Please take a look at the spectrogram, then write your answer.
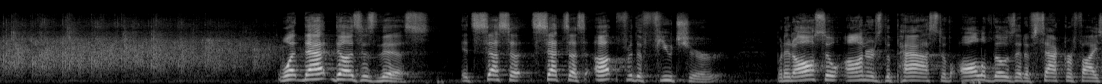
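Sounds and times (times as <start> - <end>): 
audience applauding: 0.0 - 2.9
speech: 2.8 - 11.0.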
